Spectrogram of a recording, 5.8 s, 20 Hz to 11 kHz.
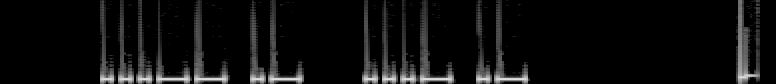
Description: Morse code, heard as a keyed tone, about 17 wpm, 700 Hz. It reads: 3A VA
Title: Field Day Exchanges - 17wpm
